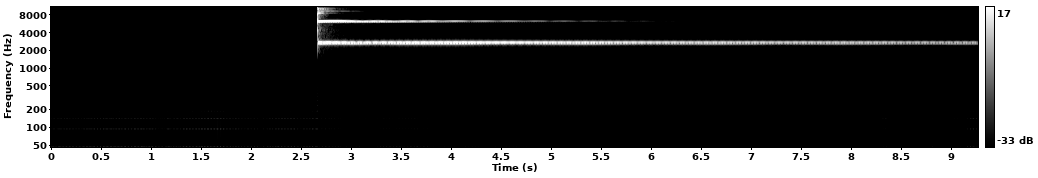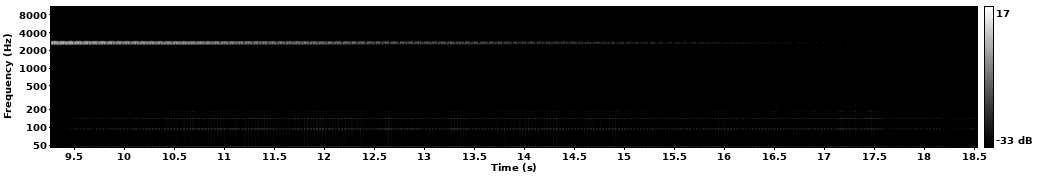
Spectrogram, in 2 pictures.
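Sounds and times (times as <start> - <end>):
faint low rumble: 0.0 - 2.6, 8.4 - 18.5
single bell struck and ringing: 2.7 - 12.9.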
